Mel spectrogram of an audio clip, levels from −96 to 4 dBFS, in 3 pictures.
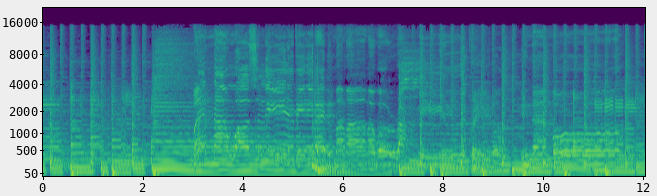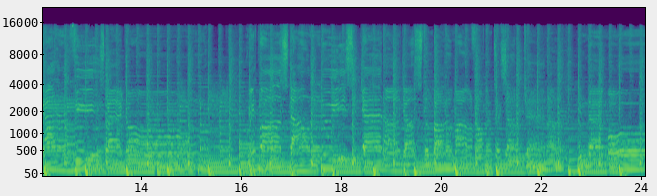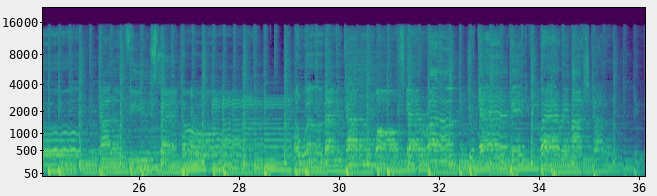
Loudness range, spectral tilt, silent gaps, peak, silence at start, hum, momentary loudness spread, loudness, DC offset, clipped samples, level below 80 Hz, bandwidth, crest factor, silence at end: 2 LU; -5 dB/octave; none; -6 dBFS; 0 s; none; 4 LU; -20 LUFS; 0.1%; under 0.1%; -26 dBFS; 15.5 kHz; 14 dB; 0 s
